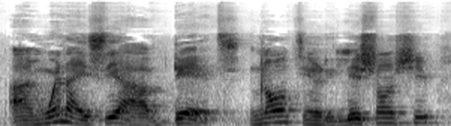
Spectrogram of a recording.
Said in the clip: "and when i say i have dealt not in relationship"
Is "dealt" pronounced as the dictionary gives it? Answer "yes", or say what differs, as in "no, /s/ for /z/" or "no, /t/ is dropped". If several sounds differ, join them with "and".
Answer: no, /l/ is dropped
